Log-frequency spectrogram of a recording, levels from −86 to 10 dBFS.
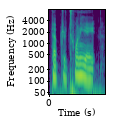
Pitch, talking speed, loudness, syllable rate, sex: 125 Hz, 180 wpm, -15 LUFS, 6.6 syllables/s, male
